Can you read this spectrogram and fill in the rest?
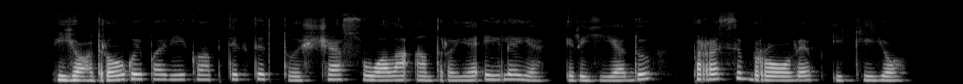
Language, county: Lithuanian, Klaipėda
